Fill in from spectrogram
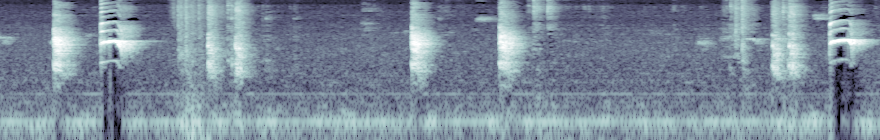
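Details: Grey-cheeked bulbul from Sumatra, a raw untrained bird responding to a lure, gives scattered harsh, scratchy notes in pairs and small clusters. Some end in a short whistled tail, with quiet gaps between them.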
